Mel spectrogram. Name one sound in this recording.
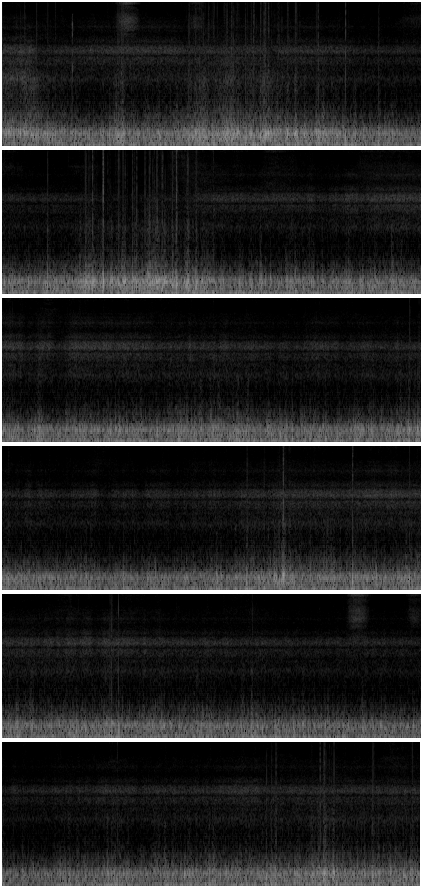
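Strong wind rushes and buffets steadily past the microphone high in the open air.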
